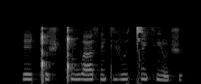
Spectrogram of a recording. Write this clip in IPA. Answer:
e ǃ ʊ ʃ ǃ ũ w a s ɛ̃ tʲ v ɯ ǀ ẽ sʲ õ ʃ

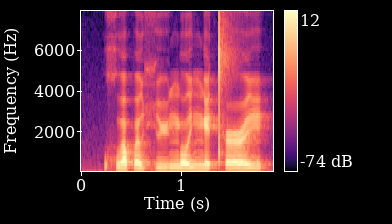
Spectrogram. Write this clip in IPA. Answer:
xʷ ʌ p ə u̯ ç y ŋ o i̯ ŋ e tʰ ə˞ i̯

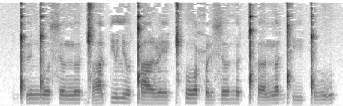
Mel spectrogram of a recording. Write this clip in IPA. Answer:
ǃʼ ʉ ŋ͡ǃ o s ɵ ŋ ɵ ɡ͡ǁ a pʲ u lʲ o ǃ a ɭ e ǁʰ o ħ ʉ z ɵ ɦ ɵ ǃʰ ɐ ŋ ɐ ǃʼ i ǃ u

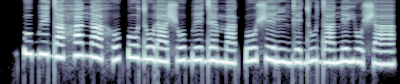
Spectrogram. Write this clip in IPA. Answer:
k͡p o˦ b e˦ d a˧ h a˦ n a˦˨ h o˨˦ k͡p o˦ d o˧ ɾ a˨ ʃ o˨˦ b e˧ d ɛ˧ m a˨ k͡p o˨˦ ʃ e˦˨ ɾ ĩ˨ ɡ e˨ d u˨˦ d a˧ n e˦ j o˦˨ ʃ a˧

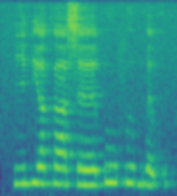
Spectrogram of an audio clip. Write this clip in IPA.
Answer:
i pʲ aː k aː s ɛː p uː f ɯː b w ɛ xʷ

